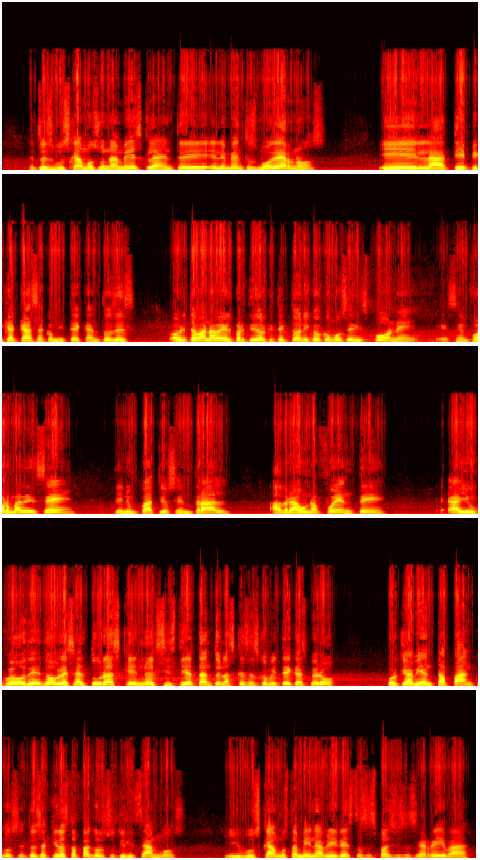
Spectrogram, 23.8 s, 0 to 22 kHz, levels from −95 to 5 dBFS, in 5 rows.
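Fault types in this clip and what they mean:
Resampler restarted on every block: each 10 ms block is converted separately, fitting a 24 kHz to 48 kHz upsample, so every edge errs, giving a 100 Hz buzz only under signal. Spectrograms show vertical striations every 10 ms; waveforms show small boundary steps.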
